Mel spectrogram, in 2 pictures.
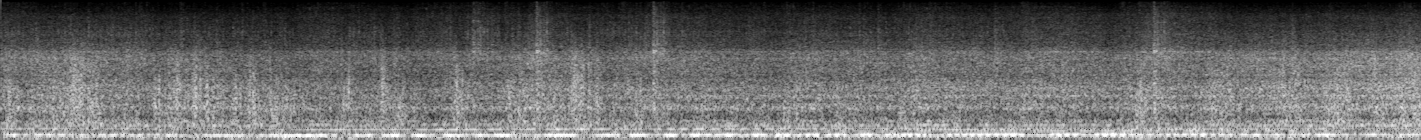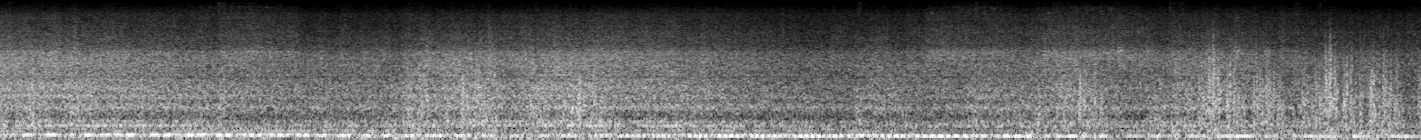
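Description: Morris Minor's four-cylinder engine running at a steady pace while driving, heard from inside the cabin with road and wind noise. The engine note drops a little about halfway through.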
